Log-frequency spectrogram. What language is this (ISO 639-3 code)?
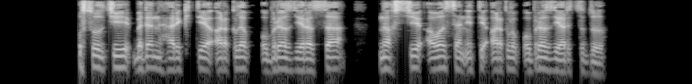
uig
